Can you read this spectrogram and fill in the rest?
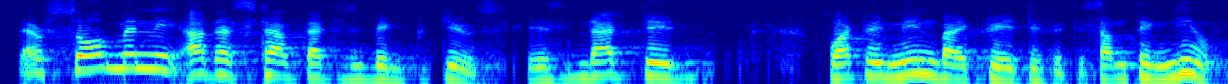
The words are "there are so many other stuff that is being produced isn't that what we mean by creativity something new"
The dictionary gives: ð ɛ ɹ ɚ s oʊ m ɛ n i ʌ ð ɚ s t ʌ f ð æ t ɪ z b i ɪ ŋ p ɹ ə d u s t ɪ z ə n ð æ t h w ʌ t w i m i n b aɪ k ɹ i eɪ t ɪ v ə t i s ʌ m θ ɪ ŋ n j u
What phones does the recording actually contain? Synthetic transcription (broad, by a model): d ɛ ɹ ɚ s oʊ m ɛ n i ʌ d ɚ s t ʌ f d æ t ɪ z b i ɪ ŋ p ɹ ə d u s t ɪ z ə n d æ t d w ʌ t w i m i n b aɪ k ɹ i eɪ t ɪ v ə t i s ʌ m t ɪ ŋ n j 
